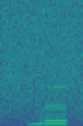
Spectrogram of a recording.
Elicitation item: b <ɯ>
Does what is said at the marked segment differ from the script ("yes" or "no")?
no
